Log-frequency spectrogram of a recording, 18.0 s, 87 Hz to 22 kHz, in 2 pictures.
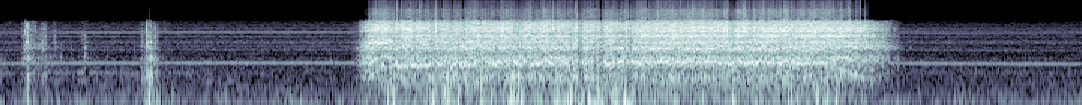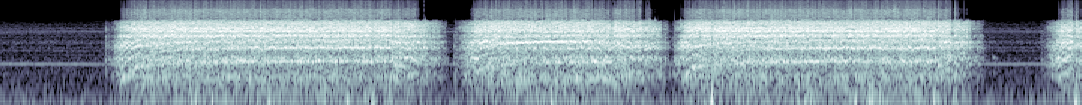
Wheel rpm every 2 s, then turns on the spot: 0, 80, 210, 100, 10, 200, 140, 160, 110.
none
